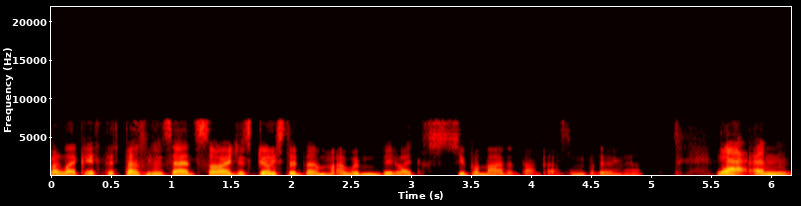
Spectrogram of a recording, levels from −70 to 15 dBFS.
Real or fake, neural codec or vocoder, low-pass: fake; codec, 16 kHz in and 24 kHz out, 0.6 kbps, FireRedTTS-2 codec; 7.2 kHz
